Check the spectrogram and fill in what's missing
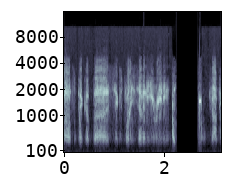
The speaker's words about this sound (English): Again, no one's taken that idea of like intelligible but unintelligible, like mysterious but familiar. It's so good. I would like read a whole oral history just of the Combine radio chatter from this game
